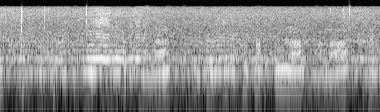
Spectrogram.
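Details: Honey bees flying all around visitors at an open hive during an inspection, slightly nervous; a dense, steady droning hum with wavering overtones rising and falling as bees pass close.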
